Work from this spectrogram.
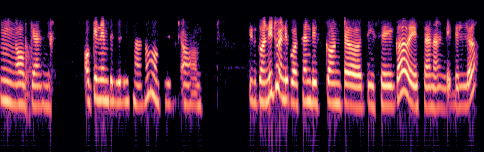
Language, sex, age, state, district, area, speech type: Telugu, female, 30-45, Andhra Pradesh, N T Rama Rao, urban, conversation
